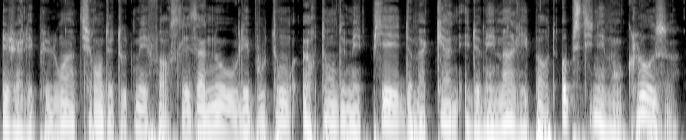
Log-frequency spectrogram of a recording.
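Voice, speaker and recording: A man reading a classic story aloud as an audiobook narrator, in a measured, dramatic style that slows on images and swells at tense moments. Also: low voice, animated, mellow, husky, no echo, studio quality. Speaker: audiobook reader.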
